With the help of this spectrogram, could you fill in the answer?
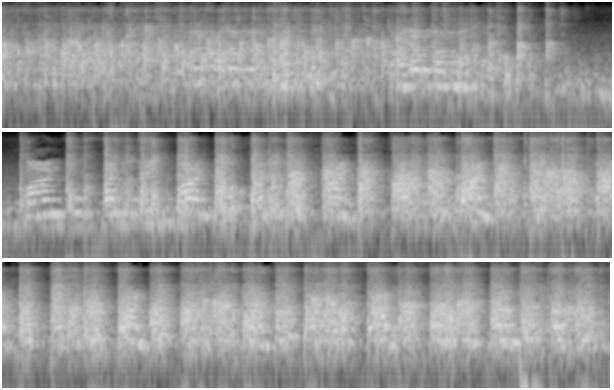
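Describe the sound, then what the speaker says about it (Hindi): An audience claps loudly at a kirtan held at Neel Hospital, New Panvel: a brief spoken stretch, then a dense, steady, rhythmic stream of close hand claps that continues to the end. "तो जोरदार तालियां बजती है।"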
